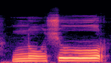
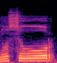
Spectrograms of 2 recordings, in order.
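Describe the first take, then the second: First: The middle consonant is an 'sh' sound. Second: The middle consonant is a plain 's' sound. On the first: The speaker calls it right. "shin jangan dibaca dengan huruf sin" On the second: The speaker calls it wrong. "Tak nak"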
